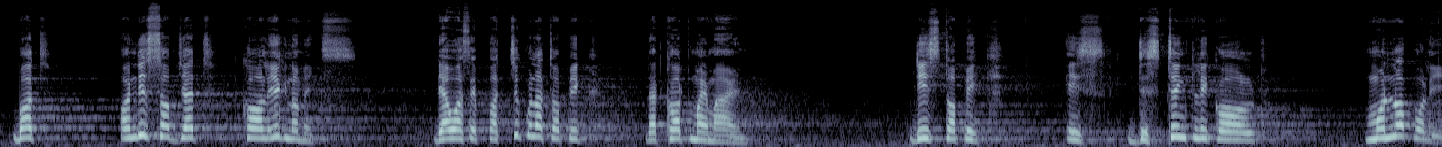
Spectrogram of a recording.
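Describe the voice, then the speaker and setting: With a Nigerian accent, a man speaks fairly slowly at an extremely high pitch, with ordinary pitch variation, very even loudness and long, frequent pauses against noticeable background noise. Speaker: priest. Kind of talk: homily.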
